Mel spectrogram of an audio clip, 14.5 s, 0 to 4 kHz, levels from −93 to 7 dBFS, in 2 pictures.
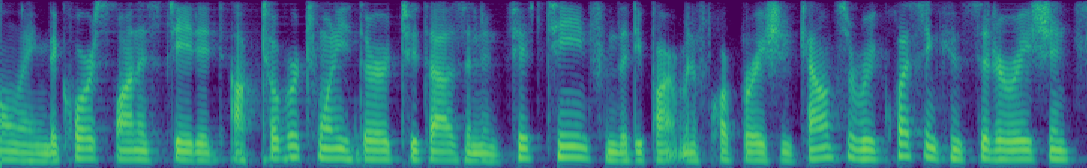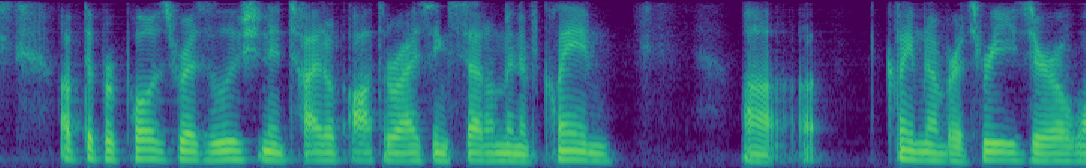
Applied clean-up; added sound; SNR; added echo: neural mask model DeepFilterNet 3.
